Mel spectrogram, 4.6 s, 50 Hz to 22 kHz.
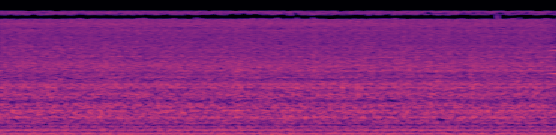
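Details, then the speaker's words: Bosch Serie 4 washing machine, 4 months old, final fast spin of 30-minute quick wash, camera two feet away, normal speaking voice audible over it; smooth low even hum, no knocking, grinding or rubbing, very quiet. "if you can hear me speaking i'm only speaking in a normal voice not loud or anything so if you can hear me above this spin i think that'll give you an idea just quiet this machine is"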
